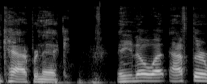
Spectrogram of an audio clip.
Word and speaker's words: Kaepernick: Can you say his name right? It's Colin Kaepernick.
